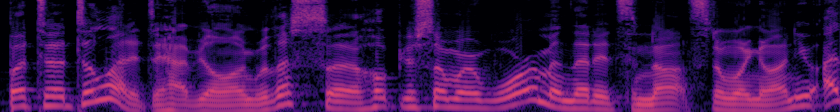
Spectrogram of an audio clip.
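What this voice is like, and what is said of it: Stuffed-up, congested voice from cold. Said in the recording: “I have a cold, so sound a little stuffed up”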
